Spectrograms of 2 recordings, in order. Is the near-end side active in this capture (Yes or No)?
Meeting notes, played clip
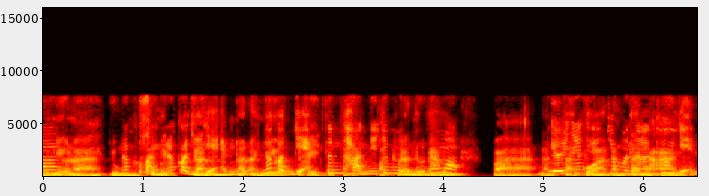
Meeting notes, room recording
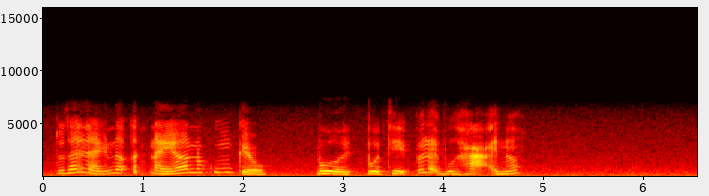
Yes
